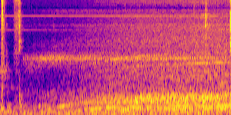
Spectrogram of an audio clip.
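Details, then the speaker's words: Rebuilt high-power Nissan Juke, ignition on before first start: a steady electric whir settling into an even hum with a faint high whine from the fuel pump and the radiator fan, which also drives the intercooler water pump; operating normally. "we have a fuel pump on we have our radiator fan which is also going to be our water pump for the inter cooler system which is why I use this you can hear"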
